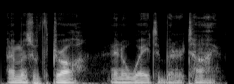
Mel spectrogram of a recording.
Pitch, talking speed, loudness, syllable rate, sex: 80 Hz, 205 wpm, -20 LUFS, 5.7 syllables/s, male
